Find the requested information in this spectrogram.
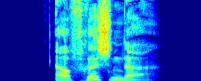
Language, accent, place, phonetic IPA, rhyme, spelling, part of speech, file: German, Germany, Berlin, [ɛɐ̯ˈfʁɪʃn̩dɐ], -ɪʃn̩dɐ, erfrischender, adjective, De-erfrischender.ogg
- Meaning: 1. comparative degree of erfrischend 2. inflection of erfrischend: strong/mixed nominative masculine singular 3. inflection of erfrischend: strong genitive/dative feminine singular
